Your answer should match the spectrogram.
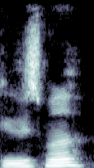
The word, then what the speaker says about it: Guzma: Except for your boy Guzma! It's actually pronounced Guzma.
